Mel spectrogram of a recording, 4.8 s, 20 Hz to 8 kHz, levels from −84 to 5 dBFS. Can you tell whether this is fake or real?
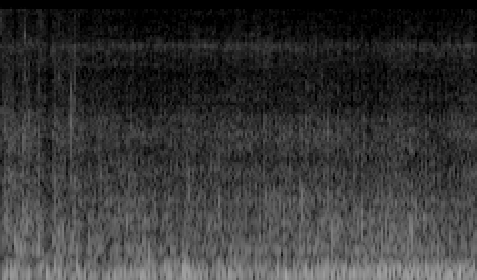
real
